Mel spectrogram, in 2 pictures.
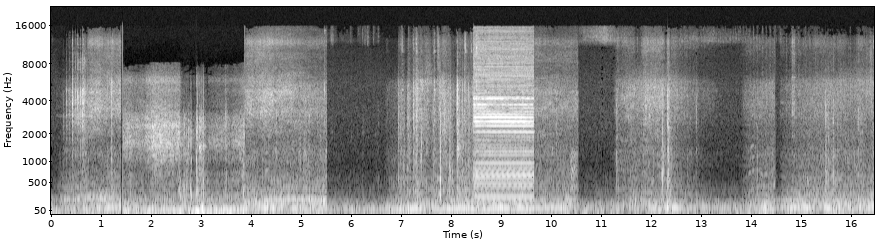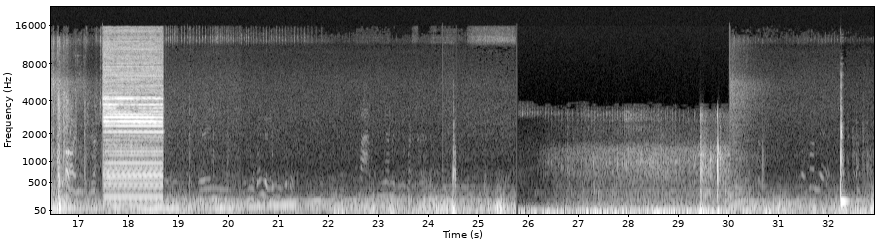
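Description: BMX bike tyres rolling and landing on concrete skatepark ramps, with wind on the camera microphone and several sharp knocks of landings. Twice, about nine and eighteen seconds in, a loud steady pitched tone sounds for about a second.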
